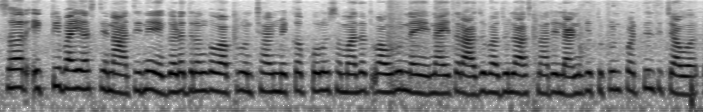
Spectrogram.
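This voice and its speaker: A woman's voice: on the high side, flat delivery, brisk, slight background noise, close to an everyday voice. A woman voicing a modest, hesitant divorced woman who keeps turning down a proposal. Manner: hesitant, pleading.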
